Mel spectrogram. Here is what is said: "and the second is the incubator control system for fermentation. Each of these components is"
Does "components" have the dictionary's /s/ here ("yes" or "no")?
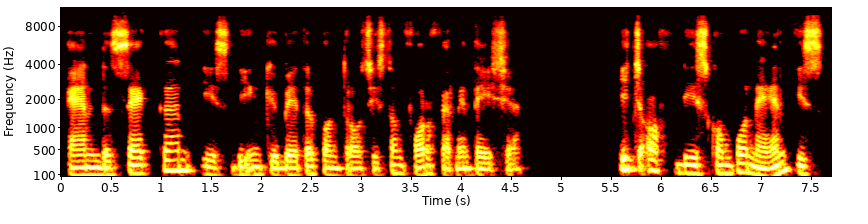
no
